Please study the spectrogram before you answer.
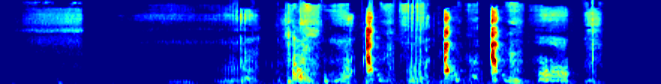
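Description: A pug gives a run of short, throaty barks and grumbling yips, irregular and almost talk-like.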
